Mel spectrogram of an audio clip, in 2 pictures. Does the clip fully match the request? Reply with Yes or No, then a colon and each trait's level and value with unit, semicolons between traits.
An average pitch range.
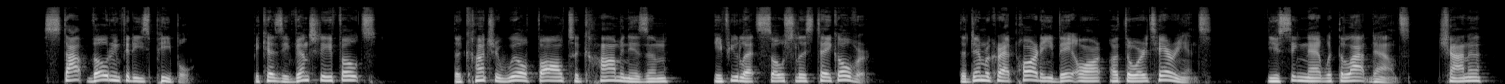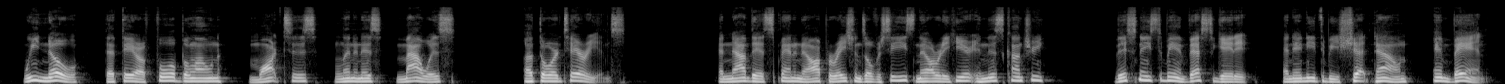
Yes: average, 4.4 semitones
